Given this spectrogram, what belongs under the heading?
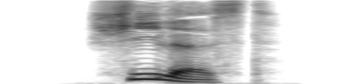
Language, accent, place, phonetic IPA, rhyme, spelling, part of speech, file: German, Germany, Berlin, [ˈʃiːləst], -iːləst, schielest, verb, De-schielest.ogg
- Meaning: second-person singular subjunctive I of schielen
